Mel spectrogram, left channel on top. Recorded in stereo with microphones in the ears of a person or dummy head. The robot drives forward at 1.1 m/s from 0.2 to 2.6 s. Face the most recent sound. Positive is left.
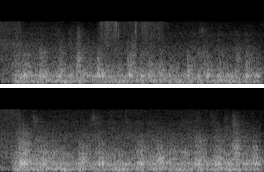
No sound to turn to.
